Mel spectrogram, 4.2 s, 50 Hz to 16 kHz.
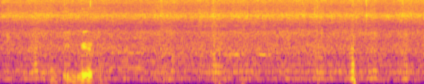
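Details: Asian honey bees, Apis cerana, in a cultivation box numbered 17 during honey harvesting: soft steady hum throughout, a brief spoken word early on and a single knock later.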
